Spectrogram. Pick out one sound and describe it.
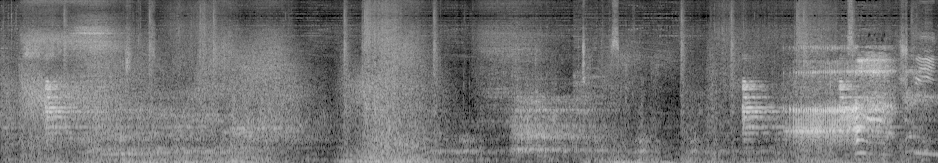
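Magic spells whoosh and crackle in a noisy battle.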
